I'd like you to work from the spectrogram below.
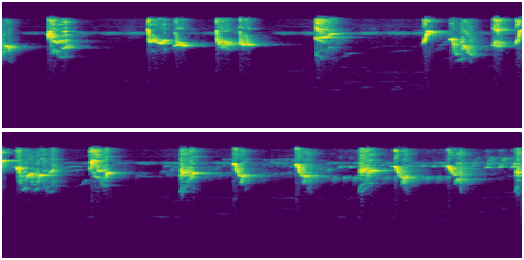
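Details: Masteran recording of an Oriental magpie-robin (kacer) song: crisp descending whistles and scratchy flourishes, spaced phrases early then quicker, tightly packed notes toward the end.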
